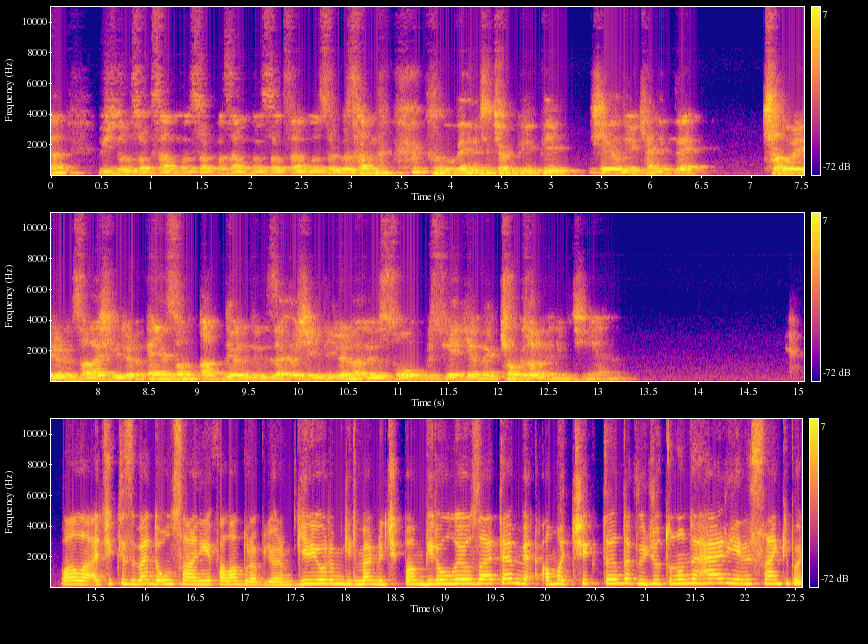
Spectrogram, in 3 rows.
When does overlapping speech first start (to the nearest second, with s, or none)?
none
